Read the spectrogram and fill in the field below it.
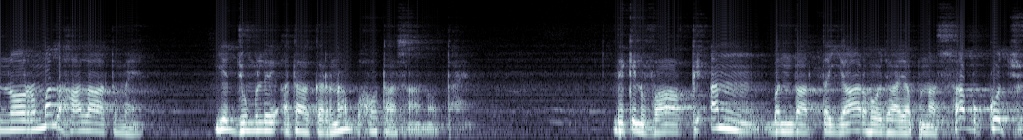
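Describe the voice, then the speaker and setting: Impassioned male preacher in an echoey hall. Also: creaky. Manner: impassioned, rising to high emphatic pitch on quotes. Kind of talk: religious sermon with storytelling. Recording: echoey hall, phone-like narrow sound.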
